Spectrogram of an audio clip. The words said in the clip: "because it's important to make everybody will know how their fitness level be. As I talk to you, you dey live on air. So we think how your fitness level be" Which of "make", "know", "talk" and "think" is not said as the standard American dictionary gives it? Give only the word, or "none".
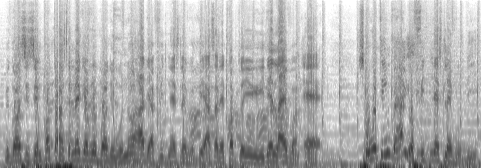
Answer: think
